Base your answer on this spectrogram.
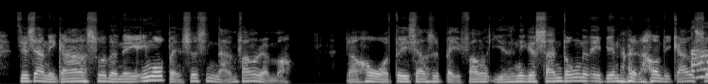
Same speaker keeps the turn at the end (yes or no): yes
